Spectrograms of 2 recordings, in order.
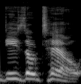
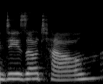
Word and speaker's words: Dezotell: Ladies and gentlemen, I want to introduce our guest tonight, Miss Whitney Dezotell. And I love that name because it's actually pronounced the way it looks like it would be pronounced.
